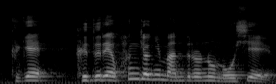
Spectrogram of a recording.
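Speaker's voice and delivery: ordinary talk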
